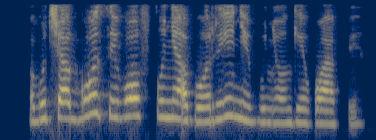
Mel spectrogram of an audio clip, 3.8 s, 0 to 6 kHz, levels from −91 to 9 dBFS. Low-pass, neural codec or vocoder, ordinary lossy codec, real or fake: 5.4 kHz; codec, 16 kHz, 16 kbps, FunCodec, trained on LibriTTS, 50 frames a second; MP3, 48 kbps; fake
